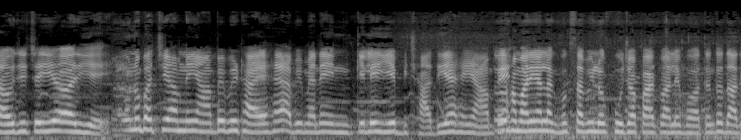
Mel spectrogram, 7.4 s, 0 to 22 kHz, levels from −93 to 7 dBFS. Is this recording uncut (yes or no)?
no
